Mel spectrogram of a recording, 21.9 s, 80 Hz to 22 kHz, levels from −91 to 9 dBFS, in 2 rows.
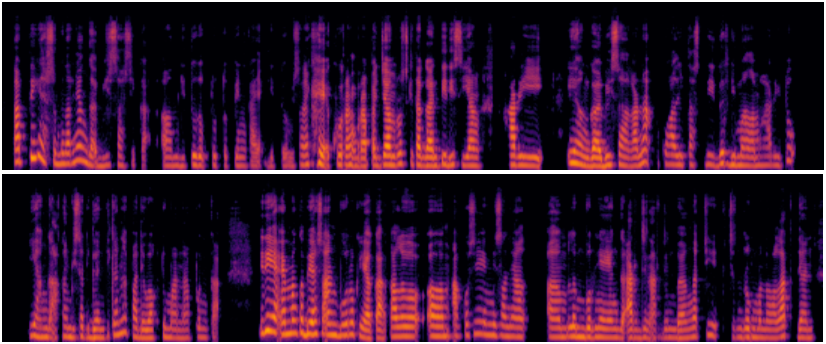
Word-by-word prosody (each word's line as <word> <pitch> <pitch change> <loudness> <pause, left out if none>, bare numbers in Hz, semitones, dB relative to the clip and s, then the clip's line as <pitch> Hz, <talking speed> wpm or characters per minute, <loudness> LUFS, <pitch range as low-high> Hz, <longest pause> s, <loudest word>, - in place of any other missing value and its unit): Tapi 290 +7 +4
ya - - +3
sebenarnya 255 +5 -1
enggak 210 -6 -2
bisa 210 +3 -6
sih 195 +1 -12
Kak, 420 0 -16 0.2
mmm, 195 -1 -7
ditutup-tutupin 200 0 -6
kayak - - -11
gitu, 100 - -15
misalnya 210 - -5
kayak 220 -5 +4
kurang 215 -3 0
berapa 185 0 +1
jam 215 +1 +6
terus 240 +1 -2
kita 220 -3 +3
ganti 195 +2 +3
di 215 +1 -2
siang 200 -3 -1 0.3
hari 205 -4 +1 0.3
iya, 260 -1 +5
enggak 190 -1 +5
bisa 215 +1 +1
karena 240 +8 0 0.2
kualitas 215 -2 -5
tidur 220 +2 -2
di 215 - -2
malam 200 -2 -3
hari 205 -1 -10
itu, 310 - -10 0.7
ya 245 -2 -1
enggak 210 0 -3
akan 220 -2 -4
bisa 200 +3 -3
digantikan 205 +7 -2
lah 320 - -7
pada 215 -3 -4
waktu 190 +3 -3
manapun 190 +1 -9
Kak. - - -10 0.6
Jadi 345 +2 +9
ya - - -1
emang 300 +2 +4
kebiasaan 275 -2 +5
buruk 255 +2 0
ya 185 -4 +4
Kak, 185 - +1
kalau, 225 0 +3
mmm, 230 -7 +2
aku 235 +2 -4
sih 285 0 -6
misalnya, 225 -4 -2 0.3
mmm, 210 0 -1
lemburnya 210 -2 +1
yang 200 - -3
enggak 190 - -1
urgent-urgent 195 0 -6
banget 190 +4 -3
sih, 255 -2 -5 0.2
cenderung 205 0 -5
menolak 195 +4 -1
dan 195 -1 -5
210 Hz, 175 wpm, -25 LUFS, 195-230 Hz, 0.7 s, Jadi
